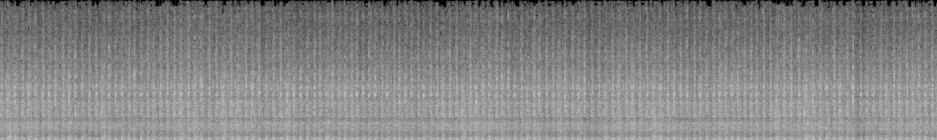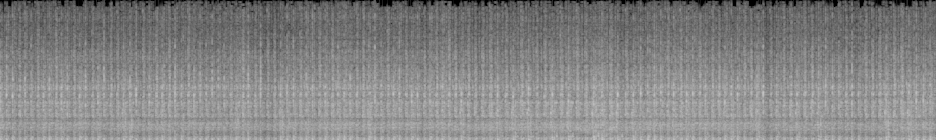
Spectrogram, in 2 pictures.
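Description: A small petrol engine runs loudly at a steady, rapid chug close by.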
